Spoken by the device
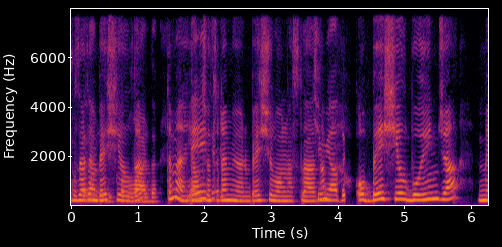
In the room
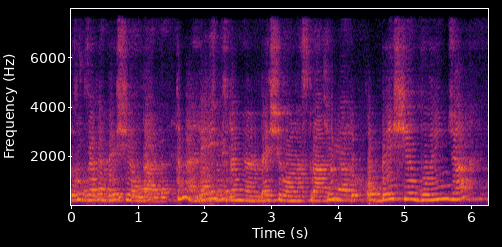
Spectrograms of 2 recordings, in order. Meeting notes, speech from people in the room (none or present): none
